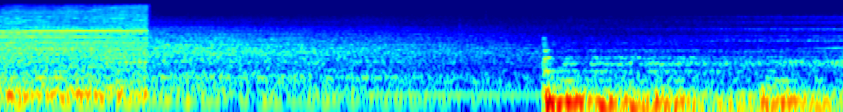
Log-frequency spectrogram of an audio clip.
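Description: Horror soundtrack music and effects: a loud hissing swell cuts off under a second in, a quieter fading stretch follows, then a sudden low booming hit nearly three seconds in opens into a low rumbling drone.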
